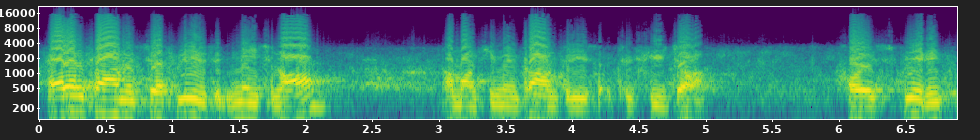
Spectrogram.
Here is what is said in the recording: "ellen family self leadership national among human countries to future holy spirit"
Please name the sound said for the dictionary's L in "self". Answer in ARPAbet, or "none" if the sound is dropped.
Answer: none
